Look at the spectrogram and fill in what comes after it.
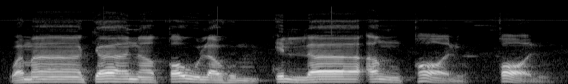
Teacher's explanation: makhraj qaf itu adalah di pangkal lidah. Artinya kalau kita baca qaf, maka pangkal lidah kita naik.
